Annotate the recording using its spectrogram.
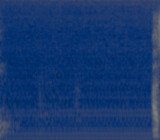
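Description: Steady low electrical mains hum in a pause between words, with a man's speech trailing off at the start and starting again near the end.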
